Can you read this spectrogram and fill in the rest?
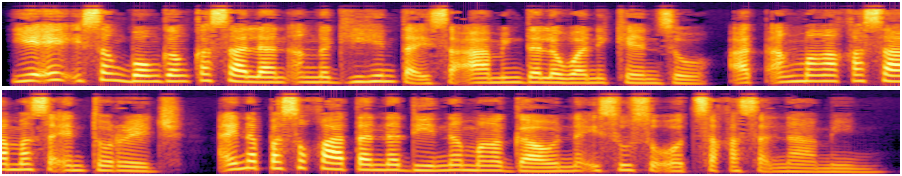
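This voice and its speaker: A woman reads a first-person novel as a scripted narration. Her voice sits at a middling female pitch. The sound is dry, with very little room in it. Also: a little fast, darkish tone, no echo. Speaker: audiobook narrator.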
